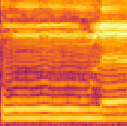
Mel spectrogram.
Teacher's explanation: Huruf alifnya kita baca pendek. Huruf lam di sini kita baca kurang lebih 4 sampai 5 harokat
